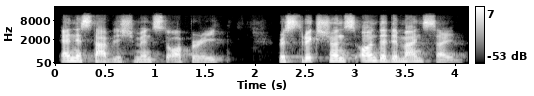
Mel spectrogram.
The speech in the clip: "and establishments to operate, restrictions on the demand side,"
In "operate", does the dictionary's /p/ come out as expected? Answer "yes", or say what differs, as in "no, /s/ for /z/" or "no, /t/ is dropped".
yes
